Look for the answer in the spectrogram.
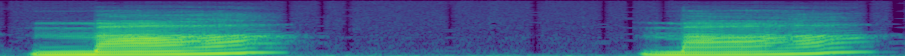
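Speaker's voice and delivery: "Ma" held with an open French A, rising; drawn-out "ma". Shown as a demonstration. Teacher prepares to go on with name, drawn-out "ma". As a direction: stretch "ma" and lift the end. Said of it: "make it sound like this".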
